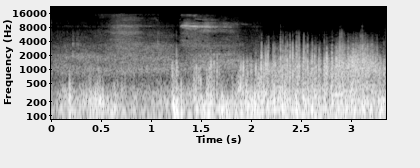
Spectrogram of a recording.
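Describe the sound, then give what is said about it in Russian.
Strong wind roars and buffets the microphone in a steady, loud low rumble with gusty surges throughout, and no voices are heard. “Ой, как ветер сильно дует у нас.”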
